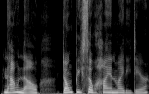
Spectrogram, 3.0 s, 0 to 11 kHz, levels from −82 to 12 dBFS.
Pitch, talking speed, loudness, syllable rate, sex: 225 Hz, 160 wpm, -20 LUFS, 4.3 syllables/s, female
